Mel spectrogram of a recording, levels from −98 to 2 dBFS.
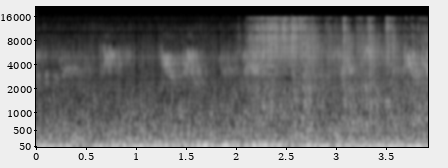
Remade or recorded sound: remade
